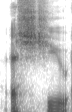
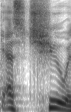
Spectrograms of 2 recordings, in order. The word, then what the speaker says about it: eschew: Eschew. It looks like eschew is also an acceptable pronunciation. – Oh, okay. – Eschew. Yeah, eschew or eschew.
